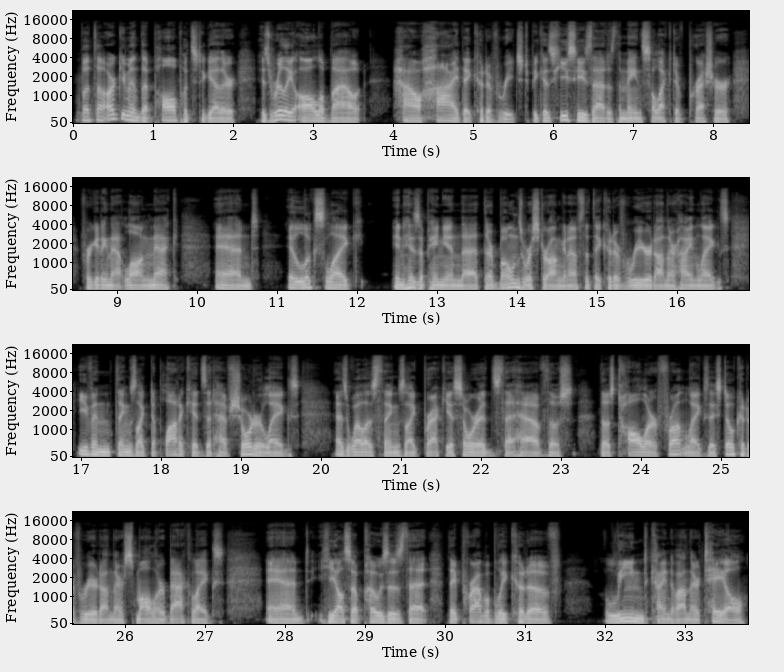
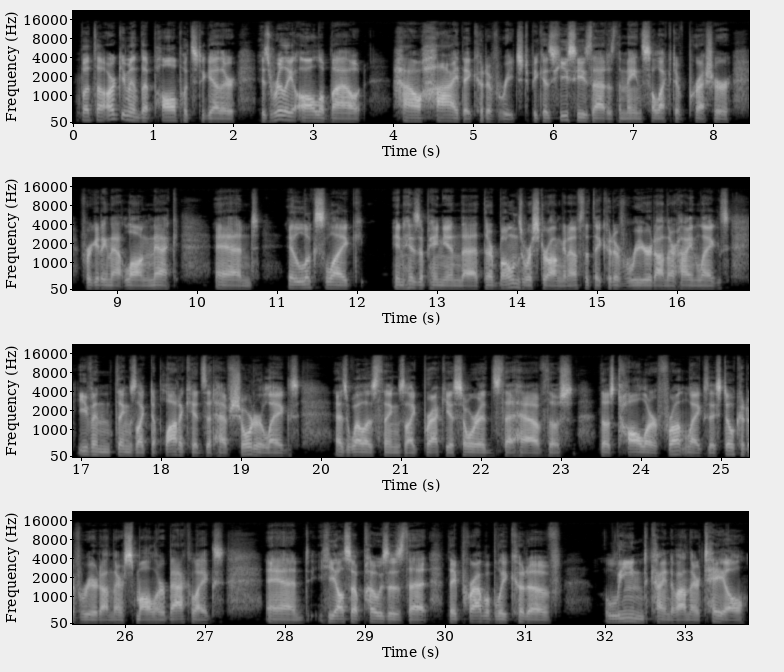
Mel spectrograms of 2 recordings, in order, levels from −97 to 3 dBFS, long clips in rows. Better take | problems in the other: first | thin; very; fading below 900 Hz

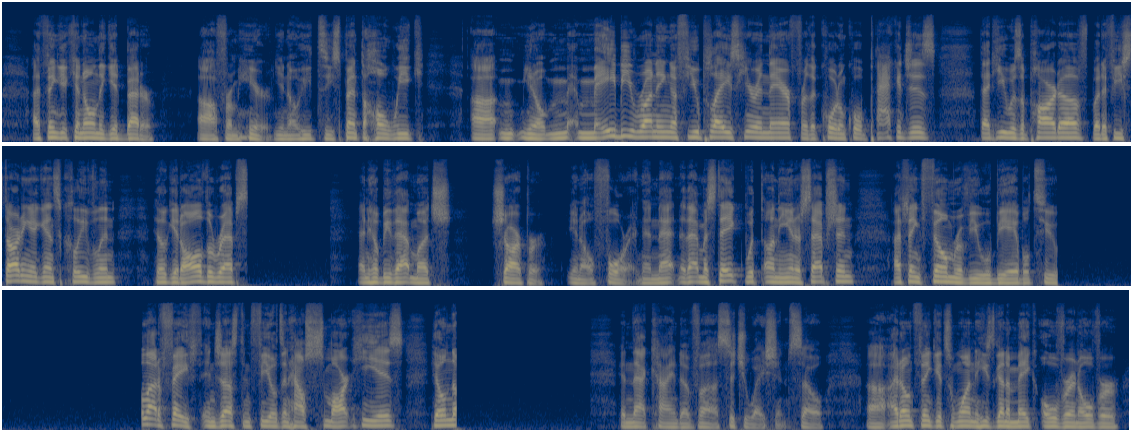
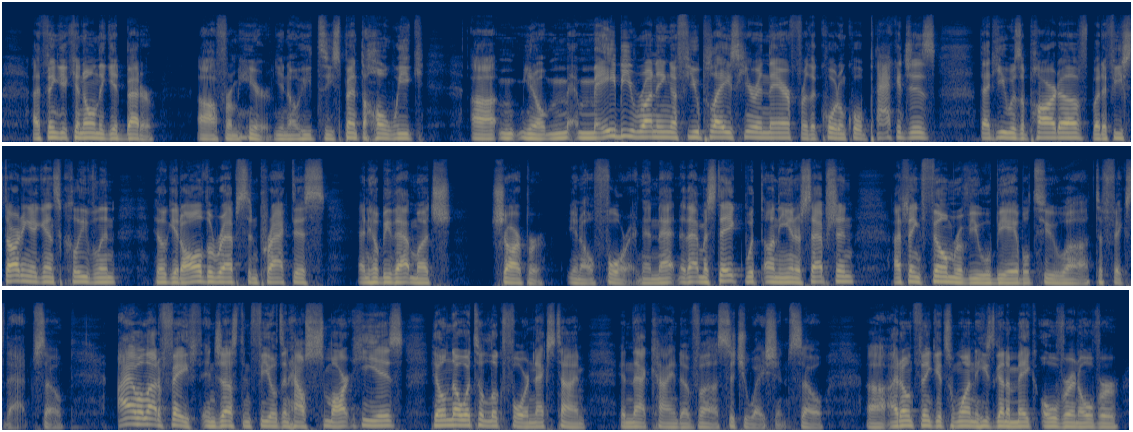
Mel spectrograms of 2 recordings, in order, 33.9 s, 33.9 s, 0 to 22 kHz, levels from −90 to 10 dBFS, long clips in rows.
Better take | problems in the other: second | audio cutting out; at 14 s for 1 s, at 22 s for 2 s and at 27 s for 1.5 s

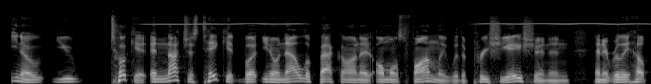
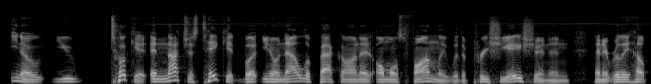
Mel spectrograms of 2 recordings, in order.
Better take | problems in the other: second | high-pitched whine; loud; from 1.5 to 3 s and from 5 s on; 6.5 kHz, 10 dB below the speech; faint in the second

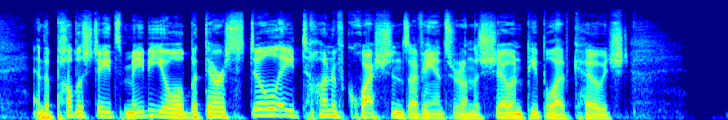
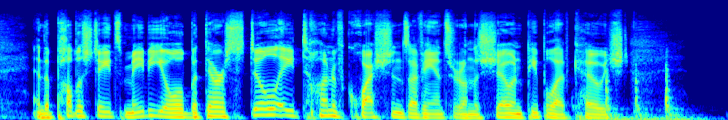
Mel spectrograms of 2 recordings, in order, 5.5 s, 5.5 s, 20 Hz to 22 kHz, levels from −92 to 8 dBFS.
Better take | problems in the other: first | door banging; faint; at 4.5 s; peak 10 dB below the speech

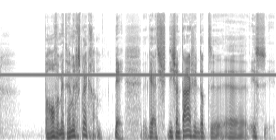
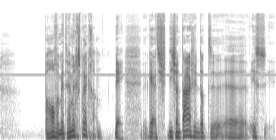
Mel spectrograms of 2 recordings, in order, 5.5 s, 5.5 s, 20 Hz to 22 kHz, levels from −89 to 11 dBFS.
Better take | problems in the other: second | high-pitched whine; loud; throughout; 2.5 kHz, 7 dB below the speech; faint in the second

